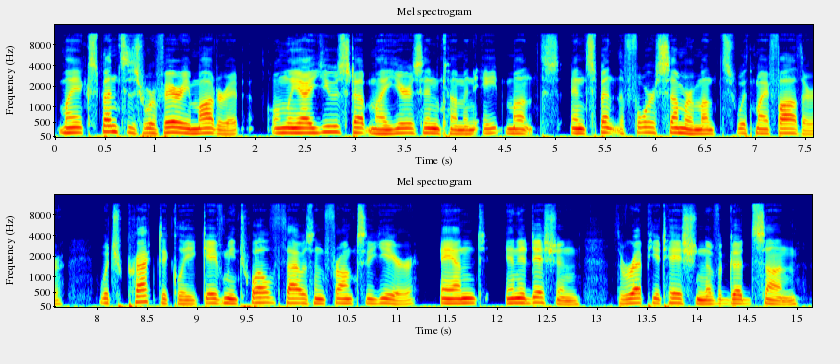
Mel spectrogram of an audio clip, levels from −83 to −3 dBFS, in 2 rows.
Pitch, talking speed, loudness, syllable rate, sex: 145 Hz, 165 wpm, -18 LUFS, 4.7 syllables/s, male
